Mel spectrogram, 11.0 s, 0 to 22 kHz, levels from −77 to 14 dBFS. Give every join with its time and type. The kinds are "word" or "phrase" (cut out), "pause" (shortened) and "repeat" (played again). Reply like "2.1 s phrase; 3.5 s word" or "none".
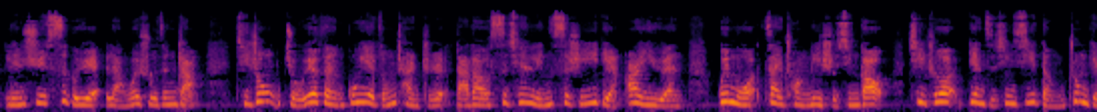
9.0 s pause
